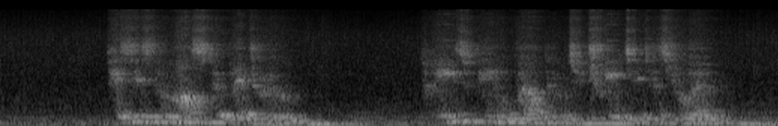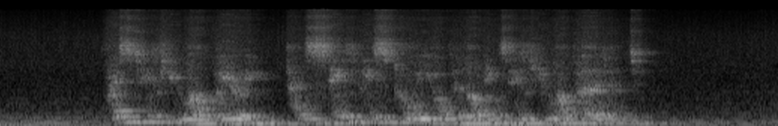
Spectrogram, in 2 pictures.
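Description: A man speaks calmly and clearly, close by.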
